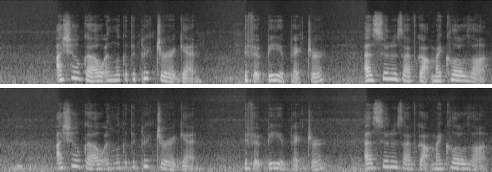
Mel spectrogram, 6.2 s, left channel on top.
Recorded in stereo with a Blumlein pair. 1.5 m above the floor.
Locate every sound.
0.7 s a woman speaking: 15° left, 0.6 m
